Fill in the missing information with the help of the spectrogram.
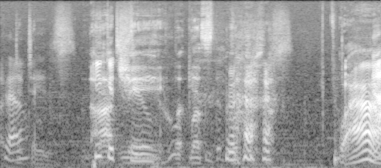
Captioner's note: laughs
